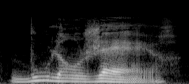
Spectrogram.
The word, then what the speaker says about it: boulangère: Remember, when you've got this E plus this accent grave, you pronounce it like E, really open E sound. Okay, so boulanger, boulanger, and then feminine form, boulangère, boulangère. Same thing, don't insist too much on the final E, boulangère.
